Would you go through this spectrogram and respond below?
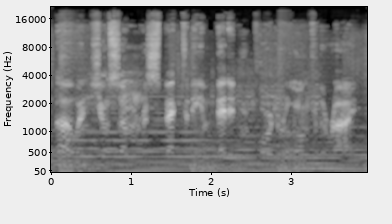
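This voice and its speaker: A man playing a dry, authoritative military commander giving a brisk mission briefing in a video game. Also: sits low, lightly acted. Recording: loud music behind the voice.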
